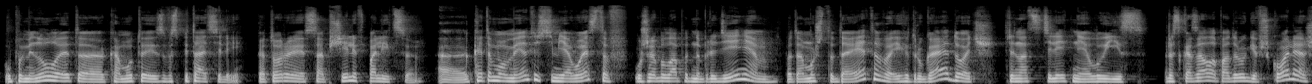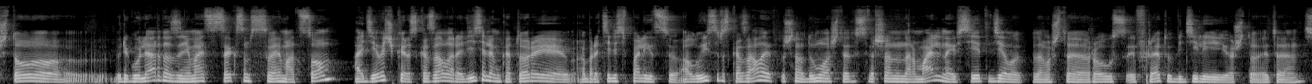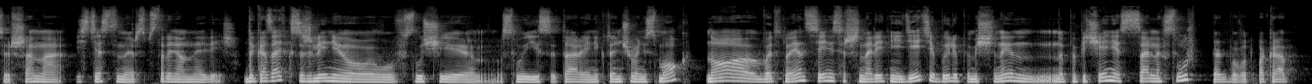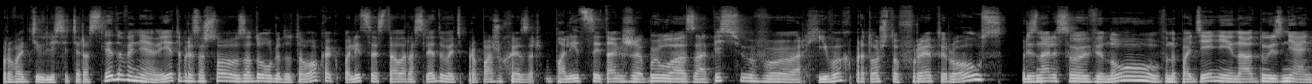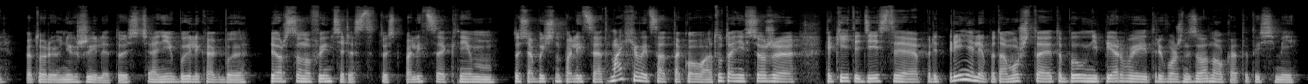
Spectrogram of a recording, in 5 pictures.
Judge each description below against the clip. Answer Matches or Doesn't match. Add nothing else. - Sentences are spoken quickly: Matches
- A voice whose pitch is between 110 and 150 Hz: Matches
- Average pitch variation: Matches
